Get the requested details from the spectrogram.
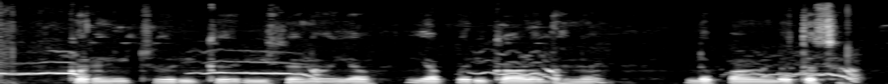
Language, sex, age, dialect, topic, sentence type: Marathi, male, 18-24, Northern Konkan, banking, statement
